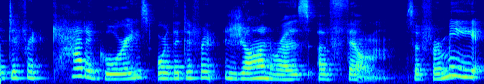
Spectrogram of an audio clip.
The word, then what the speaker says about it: genre: The first word is genre. Genre. This pronunciation is very English, but that's how we say it, genre, and it means the style of literature or movie or film or music.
